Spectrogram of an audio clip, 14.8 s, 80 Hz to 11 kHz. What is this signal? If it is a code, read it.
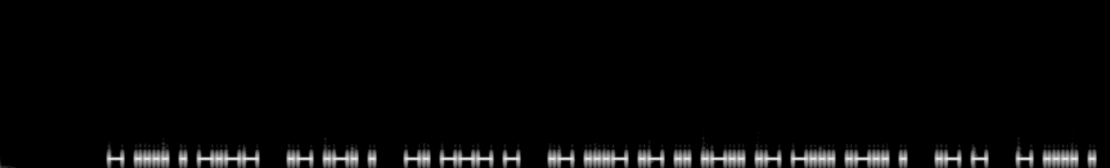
Morse code, heard as a keyed tone, about 20 wpm, 700 Hz. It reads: THEY ARE NOT AVAILABLE AT THE
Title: Sentences from Top 1000 Words - Review Part 3 - 20wpm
